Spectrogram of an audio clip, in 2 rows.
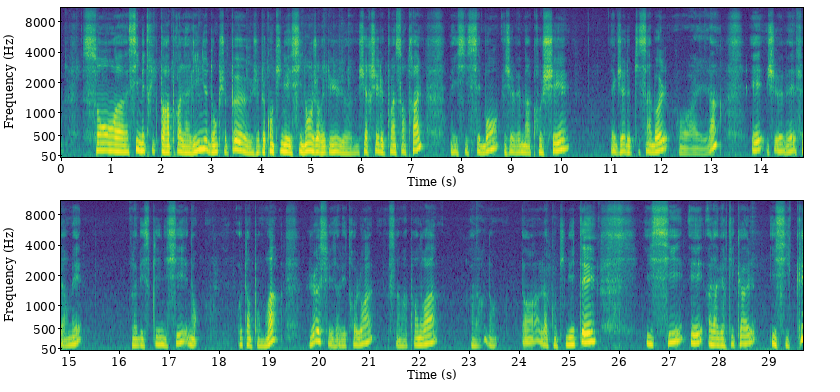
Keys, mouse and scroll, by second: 12.5 click, 15.4 click, 17.7 click, 19.9 click, 21.9 click, 24.7 click, 26.5 click, 28.9 click, 29.5 right click.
